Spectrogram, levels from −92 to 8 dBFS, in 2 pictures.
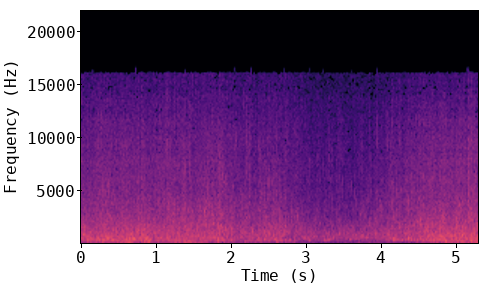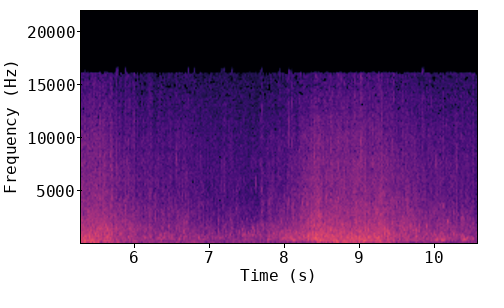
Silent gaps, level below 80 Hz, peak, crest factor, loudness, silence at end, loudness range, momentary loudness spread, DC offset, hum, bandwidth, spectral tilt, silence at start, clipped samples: none; -74 dBFS; -14 dBFS; 18 dB; -31 LUFS; 0 s; 3 LU; 12 LU; under 0.1%; none; 16.5 kHz; -3 dB/octave; 0 s; under 0.1%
